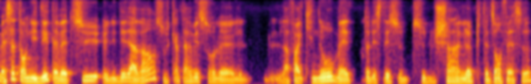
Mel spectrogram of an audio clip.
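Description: A man with a Quebec accent, medium-pitched and dark, mellow in tone, at a moderate pace with hardly any pauses, ordinary pitch variation, and a quiet background. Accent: Québécois French. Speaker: film podcast co-host. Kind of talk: casual chat.

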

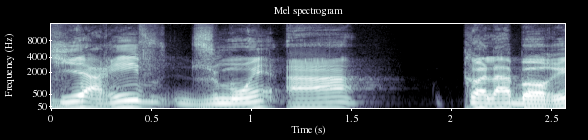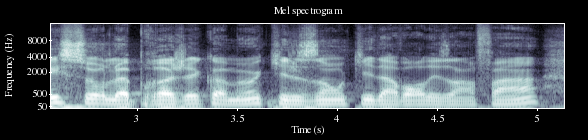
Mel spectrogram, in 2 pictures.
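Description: A man speaks in a plain, everyday voice at a fairly high pitch. His pace is moderate and his intonation lively. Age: 30s. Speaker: author. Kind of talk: casual chat.

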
